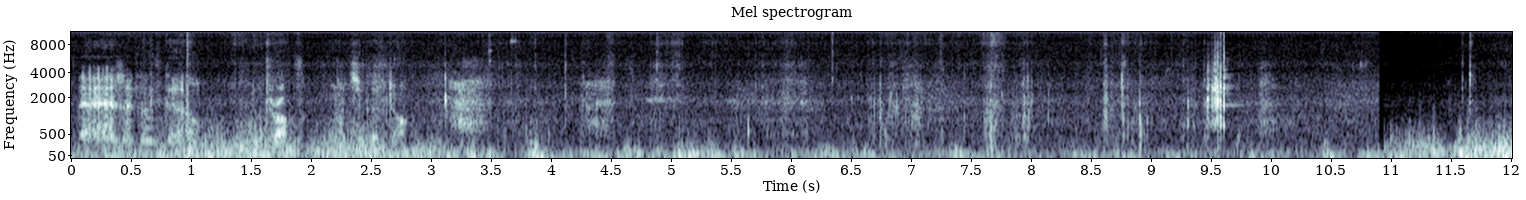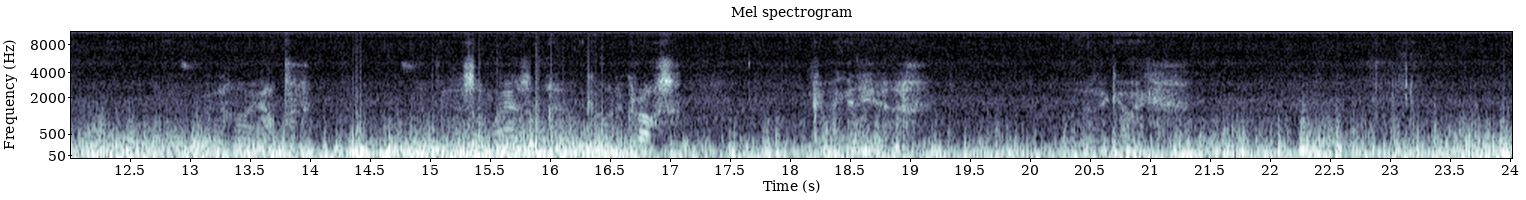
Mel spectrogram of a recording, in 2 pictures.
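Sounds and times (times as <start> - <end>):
wind buffeting microphone: 0.0 - 24.0
handling knocks and rustles: 4.8 - 9.9.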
